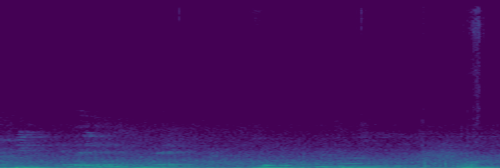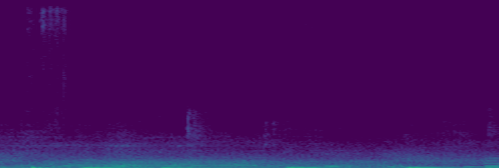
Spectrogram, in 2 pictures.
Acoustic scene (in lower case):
cafe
